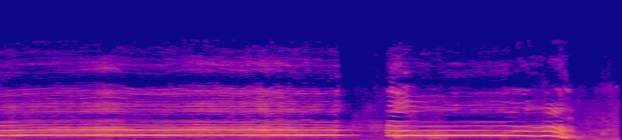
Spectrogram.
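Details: Alaskan malamute howling along with a passing ambulance siren, two long steady pure-toned howls, the first about three and a half seconds, the second ending in a downward slide.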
